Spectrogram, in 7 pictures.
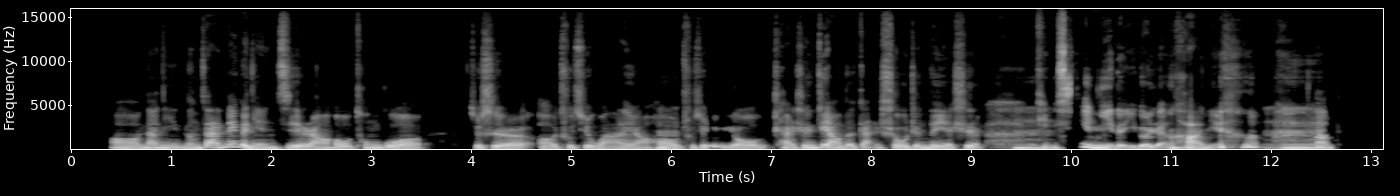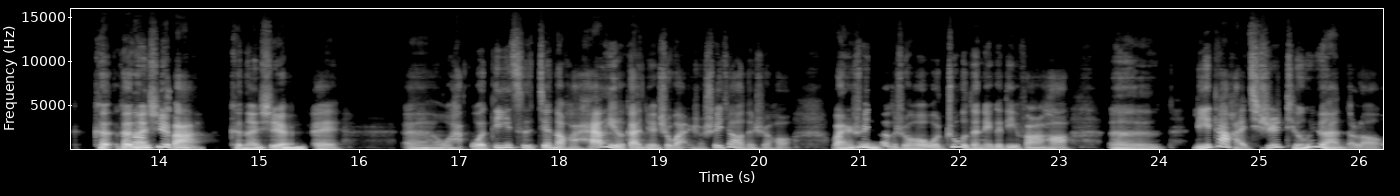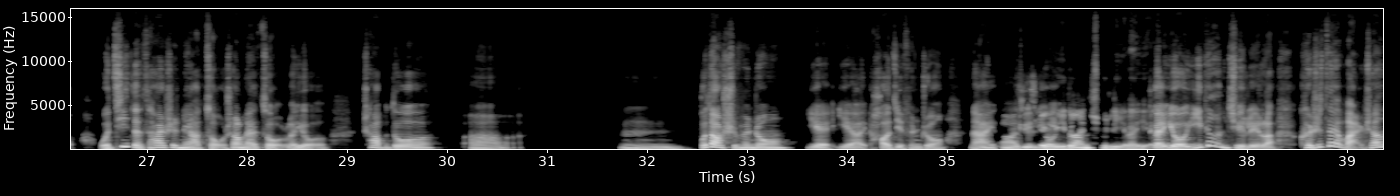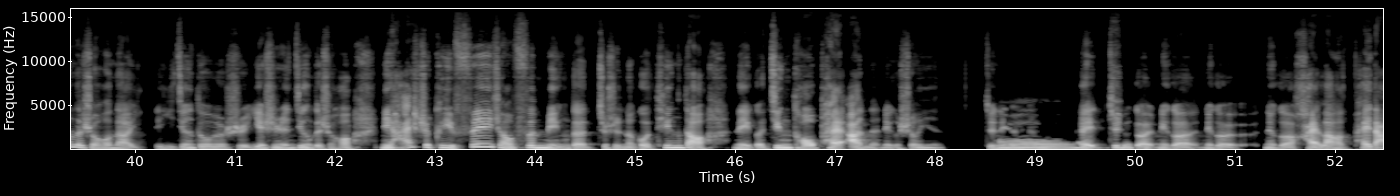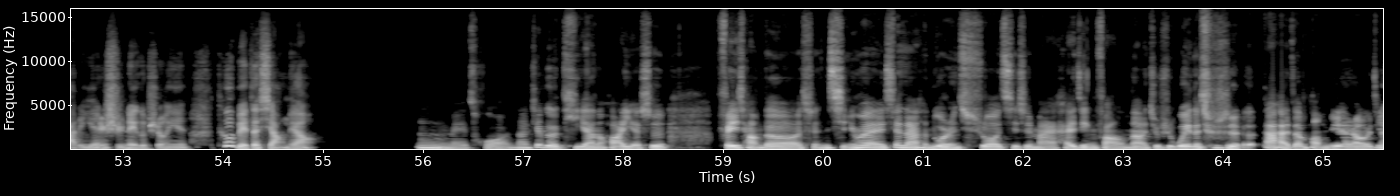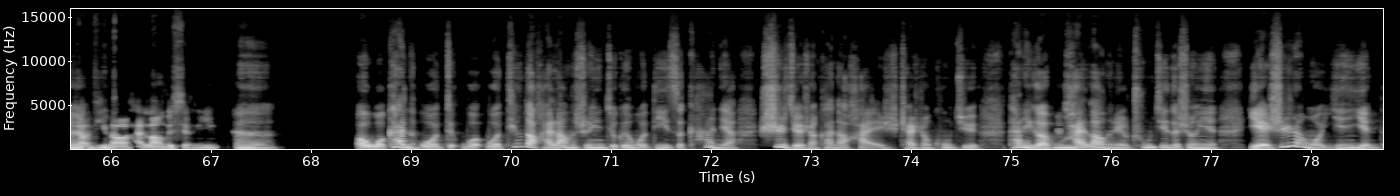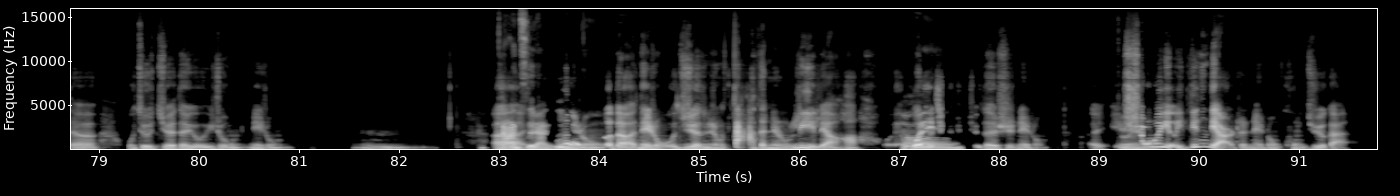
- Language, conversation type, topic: Chinese, podcast, 你第一次看到大海时是什么感觉？
- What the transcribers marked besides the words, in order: laughing while speaking: "哈，你"; chuckle; laughing while speaking: "就是"; joyful: "大海在旁边，然后经常听到海浪的声音"; other background noise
